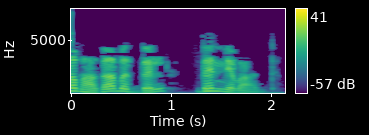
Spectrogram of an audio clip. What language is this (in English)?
Marathi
